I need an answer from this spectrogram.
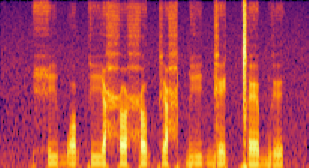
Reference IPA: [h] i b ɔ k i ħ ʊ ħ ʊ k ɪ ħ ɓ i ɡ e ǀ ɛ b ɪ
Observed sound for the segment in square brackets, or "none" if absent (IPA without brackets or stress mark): h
